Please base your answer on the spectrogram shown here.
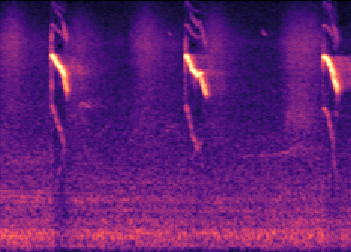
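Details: Three separate thin, descending high whistles spaced more than a second apart from a Van Hasselt's sunbird in a clear-voiced tutor song, with nothing else but low background hiss.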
